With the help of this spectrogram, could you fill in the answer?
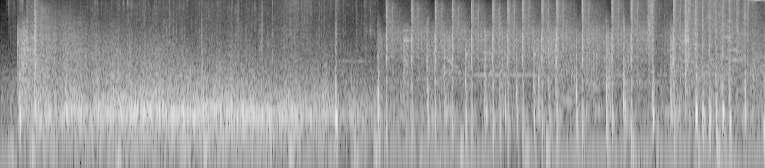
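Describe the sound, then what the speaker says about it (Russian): Enemy gunfire in Escape from Tarkov, rapid sharp shots cracking in quick irregular bursts after an opening rumble, fairly close and loud, with no talk in the clip. "А он по мне уже стреляет"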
